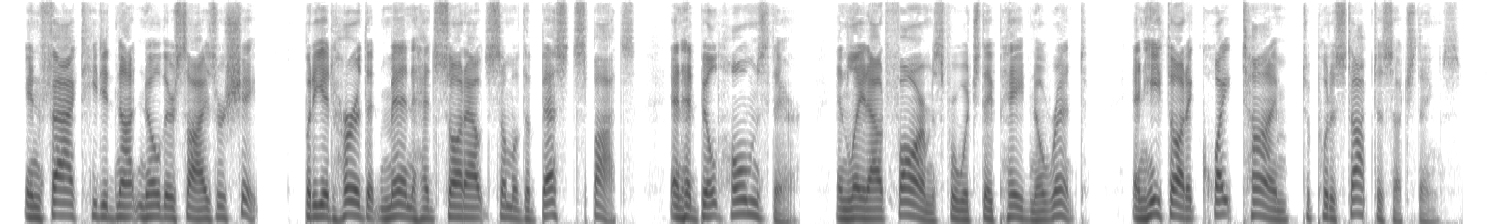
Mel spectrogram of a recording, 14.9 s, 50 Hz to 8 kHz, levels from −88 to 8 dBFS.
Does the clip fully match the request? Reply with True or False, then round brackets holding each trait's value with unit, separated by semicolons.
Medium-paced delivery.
False (210 wpm)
